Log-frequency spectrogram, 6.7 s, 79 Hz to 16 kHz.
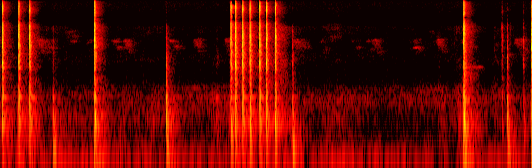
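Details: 2004 Honda Accord Euro R (K20A) handbrake that would not hold, before adjustment: a quick run of about seven sharp ratchet clicks as the lever pulls up. Too much lever travel from a slack cable.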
